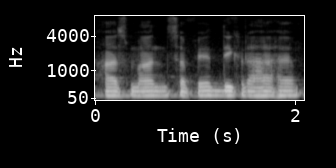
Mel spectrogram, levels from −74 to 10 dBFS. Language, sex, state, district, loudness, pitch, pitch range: Hindi, male, Bihar, Patna, -15 LUFS, 110 Hz, 110-115 Hz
